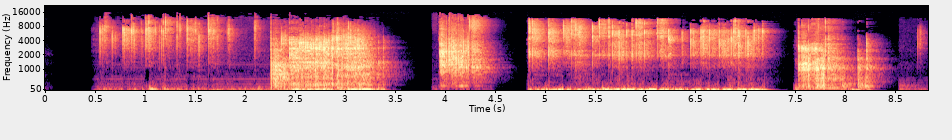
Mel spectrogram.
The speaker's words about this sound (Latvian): Kas tā bija par skaņu? Hmm. Kas tas varētu būt? Kur tie ir metamie kauliņi? Jā, tā, nu ir, jā, jā, tie ir metamie kauliņi.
